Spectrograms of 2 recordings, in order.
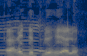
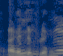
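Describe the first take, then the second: First: Firm scolding. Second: Said in the usual way. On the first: Real, not acted. Telling crying child to stop.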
